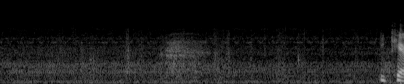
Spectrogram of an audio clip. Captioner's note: sighs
